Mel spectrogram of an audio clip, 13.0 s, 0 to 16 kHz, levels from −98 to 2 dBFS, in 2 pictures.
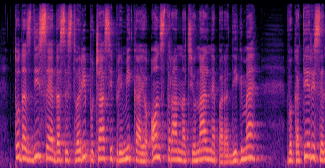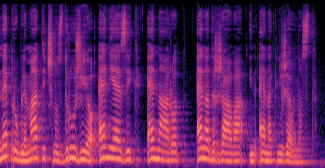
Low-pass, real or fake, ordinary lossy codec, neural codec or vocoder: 14.4 kHz; fake; none; vocoder, 48 kHz, 128 mel bands, Vocos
